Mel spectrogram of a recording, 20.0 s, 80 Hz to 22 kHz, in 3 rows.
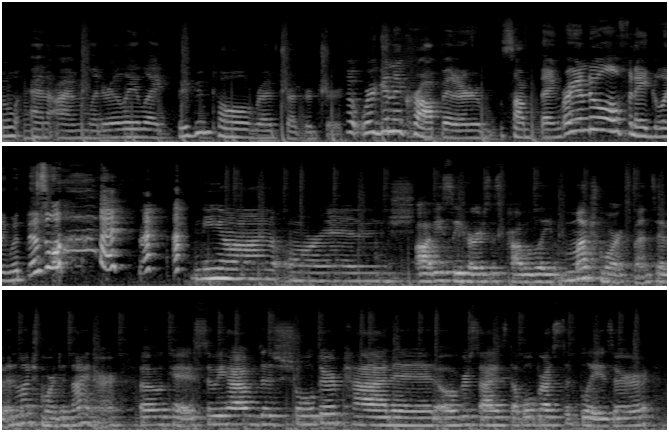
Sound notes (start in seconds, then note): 7.2 laughter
